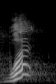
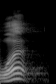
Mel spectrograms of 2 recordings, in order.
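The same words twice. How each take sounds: First: It is said with an irritated attitude. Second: It is said neutrally without attitude.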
